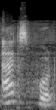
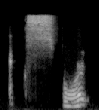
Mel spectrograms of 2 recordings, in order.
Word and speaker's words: export: The first one is export, clear, export. And then the second one is export, export. Okay, it's the schwa sound again.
